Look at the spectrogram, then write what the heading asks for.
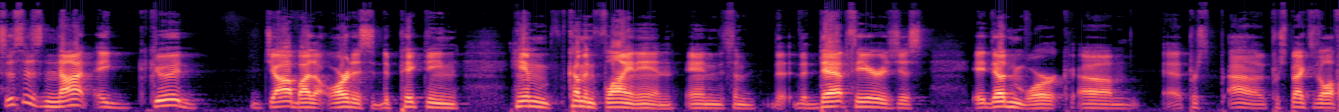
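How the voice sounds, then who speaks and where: A man's voice: mid-range voice, fairly bright tone. A man giving casual review commentary as a comic book reviewer, in a sarcastic, exasperated manner.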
